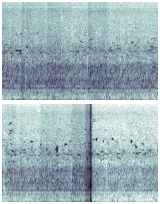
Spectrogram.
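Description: A medium-sized onion fries in oil for a veg cheese corn franky, giving a steady, close hiss of sizzling that stays even throughout, with a brief dip near the end.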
